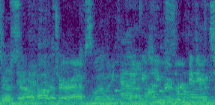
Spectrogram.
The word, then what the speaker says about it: Kankakee: How do you pronounce it again? Kankakee.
